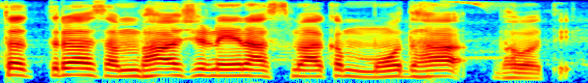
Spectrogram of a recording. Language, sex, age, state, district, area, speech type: Sanskrit, male, 18-30, Karnataka, Mysore, urban, spontaneous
